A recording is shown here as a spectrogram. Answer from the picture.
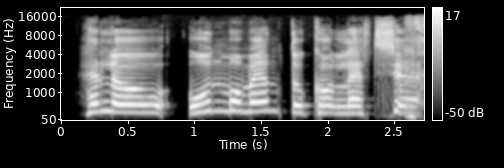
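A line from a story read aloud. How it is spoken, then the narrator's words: Stressed shouting. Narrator (Swedish): Jag ropar stressat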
